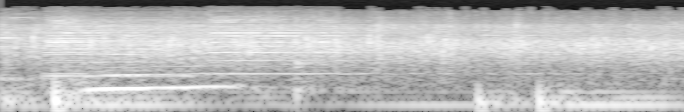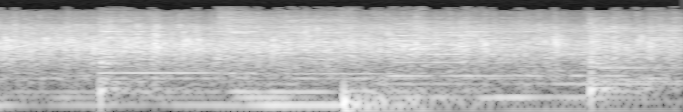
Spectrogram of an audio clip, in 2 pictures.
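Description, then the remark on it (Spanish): A crowd applauds steadily and loudly for several seconds, a dense wash of clapping that never lets up, with sustained low musical notes humming underneath and no one speaking. “¿Alguien puede dar un fuerte aplauso por todo esto?”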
